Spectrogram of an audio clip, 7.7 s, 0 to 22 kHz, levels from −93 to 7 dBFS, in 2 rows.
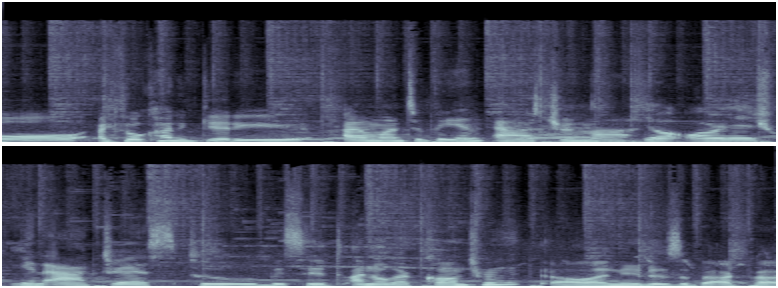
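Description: The sound pumps and thins throughout, with held and fading parts sinking in level while sharp onsets come through largely intact, a level swing of roughly 5 dB. That is the signature of a noise suppressor applied to music or sounds: a processor tuned for speech was left active, so it treats steady tones, ambience and decay as noise to be removed and keeps pulling them down between attacks, which leaves the audio sounding unsteady and stripped of its tails. The clearest single instance is from 1.53 to 1.68 s, where the sound is cut by the noise suppressor. For about 150 ms that passage drops noticeably below its surroundings, by about 7 dB at the deepest point, because the suppressor judged this stretch to be noise and attenuated it harder than the material around it.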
